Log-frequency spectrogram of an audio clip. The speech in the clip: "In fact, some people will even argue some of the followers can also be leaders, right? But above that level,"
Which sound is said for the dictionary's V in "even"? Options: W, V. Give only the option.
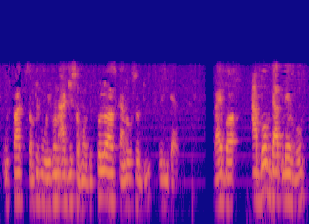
V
